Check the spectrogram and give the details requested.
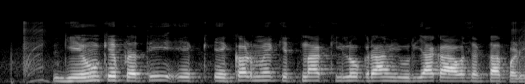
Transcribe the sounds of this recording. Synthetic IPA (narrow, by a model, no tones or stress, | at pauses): ɡeːɦũkepɾɐt̪iekeːkəɽmẽkɪt̪nakɪloɡɾaːmjuːɾijakaaːʋəʃjək̚t̪apɐɽi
